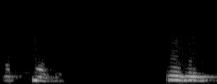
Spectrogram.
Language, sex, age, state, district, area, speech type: Marathi, female, 18-30, Maharashtra, Pune, urban, conversation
